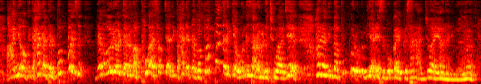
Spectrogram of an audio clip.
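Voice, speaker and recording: A middle-aged woman pastor preaching a sermon, questioning the congregation in a lively call-and-response manner. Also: sits high. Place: church sanctuary. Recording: roomy church hall, distant mic.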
